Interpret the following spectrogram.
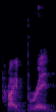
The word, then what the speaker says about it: Prybrid: the Gerber pry pry I always say it wrong prybrid not bird prybrid X um yeah just a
